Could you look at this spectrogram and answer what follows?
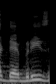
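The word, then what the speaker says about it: debris: अच्छा मलबा को आपने देखा होगा जो मलबा होता है उसे ये लिखा डेबरीज है तो लोग डेबरीज ही पढ़ेंगे लेकिन इसे डेबरी पढ़ा जाता है नॉट डेबज यहां देखो लिखा हुआ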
